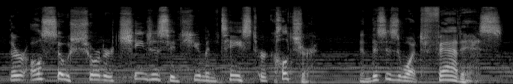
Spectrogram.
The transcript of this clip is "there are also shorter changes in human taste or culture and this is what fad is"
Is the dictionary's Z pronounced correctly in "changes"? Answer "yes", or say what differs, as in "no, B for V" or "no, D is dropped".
yes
